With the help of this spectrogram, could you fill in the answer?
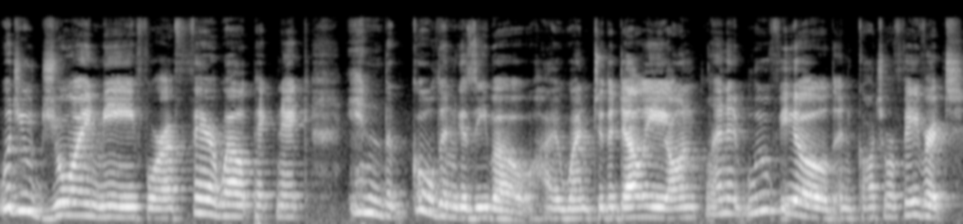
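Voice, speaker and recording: Using a put-on character voice, a woman speaks at a medium pitch with lively intonation. Her pace is fairly slow. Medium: read story. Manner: earnest, slightly awkward.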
